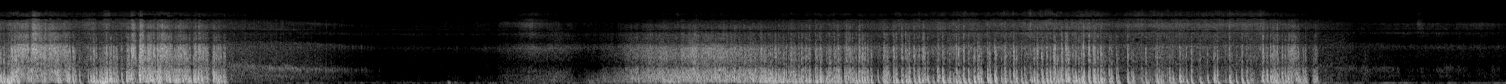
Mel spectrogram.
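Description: Vulcan 'Jumping Jelly Beans' F2 smartie fountain burning, its spray thick with crackles. One tube burns out about two seconds in. After a few seconds' lull the next tube fires and sprays and crackles for about seven seconds, then stops suddenly.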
